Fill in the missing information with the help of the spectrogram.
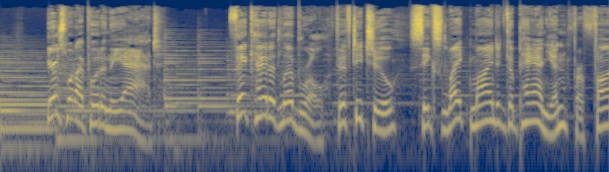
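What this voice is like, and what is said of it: Usual voice. Nothing is said of it.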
